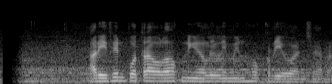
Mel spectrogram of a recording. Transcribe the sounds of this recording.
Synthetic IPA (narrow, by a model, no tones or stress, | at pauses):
ʔa̰ɾifɪnput̪ɾaɔlɔɦɔk̚niŋaliliminɦɔkrjowaɲt͡ʃaɾa̰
